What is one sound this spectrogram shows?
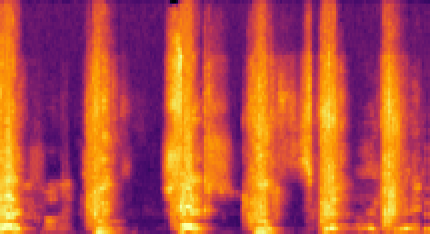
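A man shouts excitedly through a microphone.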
